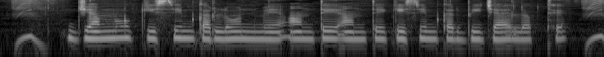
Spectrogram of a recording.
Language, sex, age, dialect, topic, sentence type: Chhattisgarhi, female, 25-30, Northern/Bhandar, banking, statement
